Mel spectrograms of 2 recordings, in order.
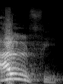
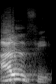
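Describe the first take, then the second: No difference in how they are said.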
